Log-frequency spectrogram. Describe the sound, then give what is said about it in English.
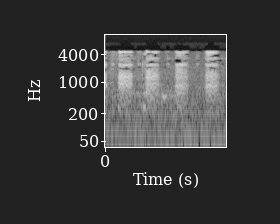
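A squeaky toy cow squeezed four times in a steady rhythm, each squeeze giving a short, nasal, honking squeal, fairly loud, with no talking. “Where did you get your squeaky cow?”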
